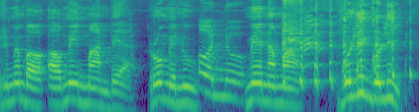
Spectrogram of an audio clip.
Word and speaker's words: Romelu: You have to say his name in a certain way. Romelu. Romelu, exactly.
